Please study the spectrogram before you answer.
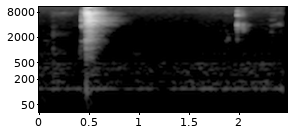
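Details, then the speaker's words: Kizer Cozy folding knife (154CM steel, Micarta), breaking in after substantial lock stick: a faint short squeak, then crisp clicks as the blade locks. Lock squeak and click during operation. "it's like a little squeak and then there you can hear a little bit of a click sometimes this knife had pretty substantial lock stick and it's breaking in now it's got a little bit of this it's got that squeak now which I'm not a big fan of"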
